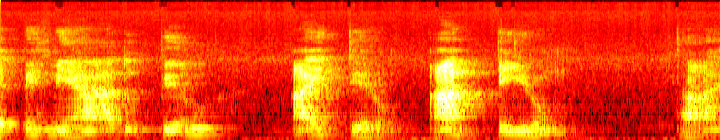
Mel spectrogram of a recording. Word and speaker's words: apeiron: Pronuncia aperon, tá?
